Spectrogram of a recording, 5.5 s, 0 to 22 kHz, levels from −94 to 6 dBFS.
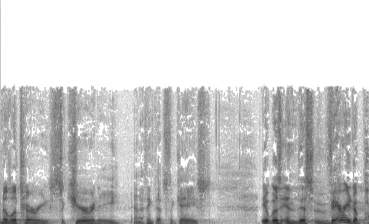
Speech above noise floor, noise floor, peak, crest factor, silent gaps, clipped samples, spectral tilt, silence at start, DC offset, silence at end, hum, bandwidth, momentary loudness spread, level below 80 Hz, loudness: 24 dB; -44 dBFS; -2 dBFS; 20 dB; none; under 0.1%; -4.5 dB/octave; 0 s; under 0.1%; 0 s; none; 13.5 kHz; 15 LU; -46 dBFS; -21 LUFS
